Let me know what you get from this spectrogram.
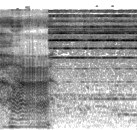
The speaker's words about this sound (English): Well, that's the warning bell.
